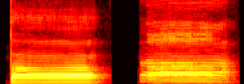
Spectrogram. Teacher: اس حرف کو زبان کے اوپر کے تالو سے ملا کر پڑھیں گے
